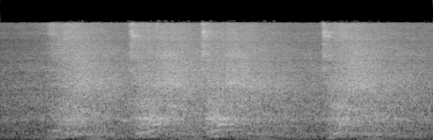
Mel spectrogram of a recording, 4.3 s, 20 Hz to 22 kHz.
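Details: 1993 Buick Century 3.3 L V6 that fell on its face under throttle, revved with mass air flow sensor unplugged (substituted value): three clean throttle blips climbing and falling smoothly, no stumble or misfire; MAF sensor suspected.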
